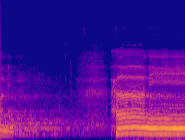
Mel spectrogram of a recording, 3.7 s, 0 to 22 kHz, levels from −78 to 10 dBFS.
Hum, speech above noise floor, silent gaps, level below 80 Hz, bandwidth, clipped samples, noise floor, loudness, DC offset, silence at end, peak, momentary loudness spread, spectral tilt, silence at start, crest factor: none; 30 dB; none; -58 dBFS; 6 kHz; under 0.1%; -45 dBFS; -17 LUFS; under 0.1%; 0 s; -6 dBFS; 24 LU; -8.5 dB/octave; 0 s; 12 dB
